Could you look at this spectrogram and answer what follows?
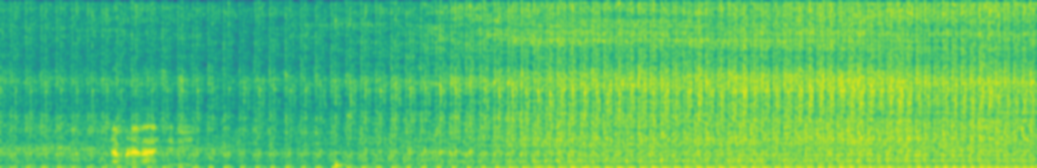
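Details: Yamaha Vixion motorcycle at idle, kick-started: fast light tick about three per second over an uneven, rough engine note that firms slightly. Customer complains of rough, ticking noise; cause not yet found.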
